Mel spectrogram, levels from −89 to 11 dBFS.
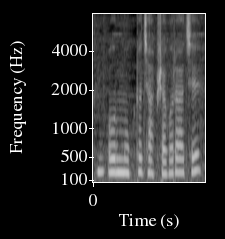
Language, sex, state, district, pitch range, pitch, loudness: Bengali, female, Tripura, South Tripura, 230-245 Hz, 235 Hz, -18 LUFS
